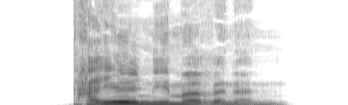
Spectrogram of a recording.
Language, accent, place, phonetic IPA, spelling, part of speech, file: German, Germany, Berlin, [ˈtaɪ̯lneːməʁɪnən], Teilnehmerinnen, noun, De-Teilnehmerinnen.ogg
- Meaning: plural of Teilnehmerin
